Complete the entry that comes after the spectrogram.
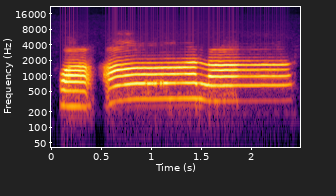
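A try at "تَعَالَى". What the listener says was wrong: Ta. Bukan fa ya.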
